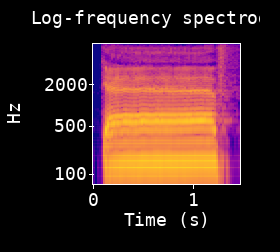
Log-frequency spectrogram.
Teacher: কাফ উচ্চারণের ক্ষেত্রে অবশ্যই পাতলা করে উচ্চারণ করতে হবে এবং তিন আলিফ টেনে পড়তে হবে। · আবার বলুন কাফের মাখরাজ আমরা স্ক্রিনে দেখতে পাচ্ছি। কাফের মাখরাজ হলো জিহ্বার গোড়া থেকে একটু আগে বাড়িয়ে তার বরাবর উপরে তালির সঙ্গে লাগিয়ে উচ্চারিত হয়।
